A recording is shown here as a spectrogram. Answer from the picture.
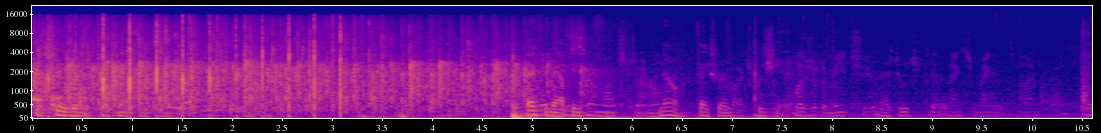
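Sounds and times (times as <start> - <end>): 
audience applause: 0.0 - 5.7
speech: 0.2 - 1.2, 5.0 - 5.7, 6.4 - 9.4.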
